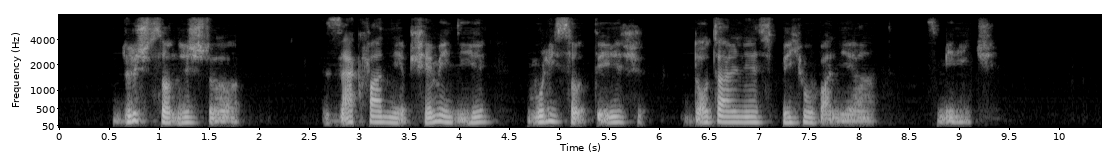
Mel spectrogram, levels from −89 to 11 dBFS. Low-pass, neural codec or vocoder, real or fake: 7.2 kHz; vocoder, 22.05 kHz, 80 mel bands, HiFi-GAN; fake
